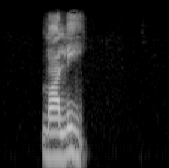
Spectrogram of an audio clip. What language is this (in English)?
Persian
